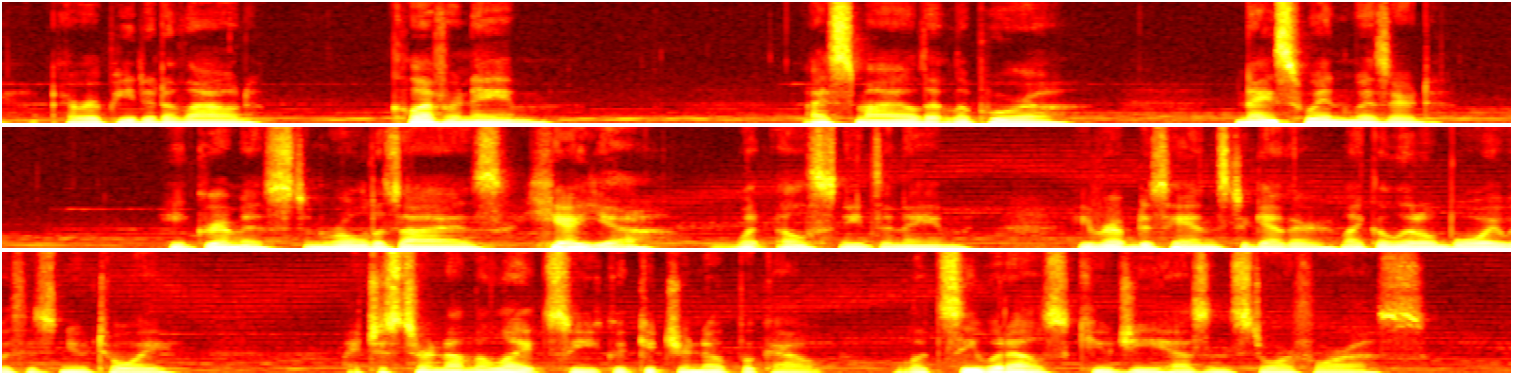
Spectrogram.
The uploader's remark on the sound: The wizard mixed in his magical machines and romantick engineering to create an ambient soundscape that truly captures the energy of our space. This little sound bite from inside Creacada, featuring the classic arcade and print house sounds of the Q.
